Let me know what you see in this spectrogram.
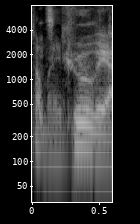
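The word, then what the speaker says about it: Cuylle: So it's Cooley. I wouldn't be able to guess that either. Cooley. Apparently, it's pronounced Cooley.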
